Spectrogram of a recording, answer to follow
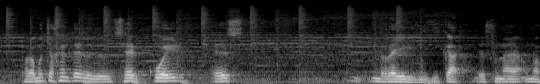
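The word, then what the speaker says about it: queer: amplísimo Esto es lo que los americanos llaman queir vale se escribe q u e e r eh seguimos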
